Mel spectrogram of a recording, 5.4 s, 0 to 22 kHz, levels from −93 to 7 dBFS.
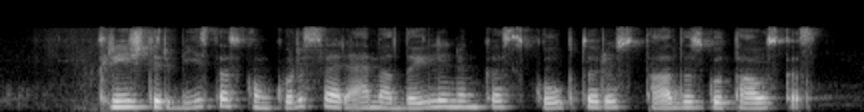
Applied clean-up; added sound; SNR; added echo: none; none; none; none.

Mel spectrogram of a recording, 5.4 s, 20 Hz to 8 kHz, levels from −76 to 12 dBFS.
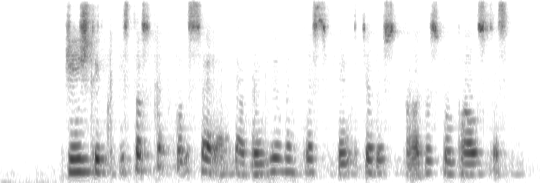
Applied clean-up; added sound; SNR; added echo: neural mask model DeepFilterNet 3.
